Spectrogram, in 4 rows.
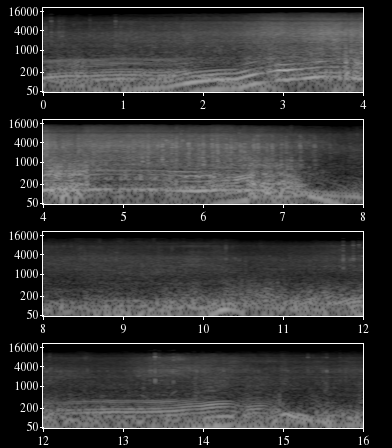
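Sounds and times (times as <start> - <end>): car engine revving hard: 1.8 - 7.6
tyres churning dirt: 2.6 - 7.8.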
